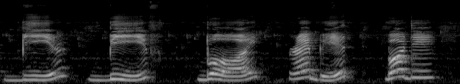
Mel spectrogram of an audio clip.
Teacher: B is described as voice bilabial stop.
